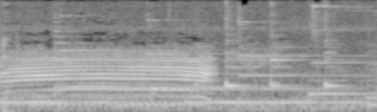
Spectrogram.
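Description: A big cow moos in one long, loud, sustained low call that rises and bends near the end, standing alone and close with no talk over it.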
